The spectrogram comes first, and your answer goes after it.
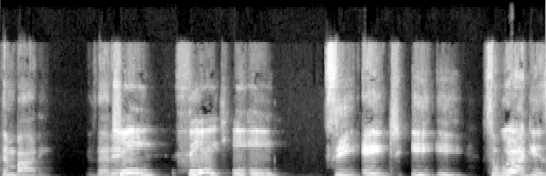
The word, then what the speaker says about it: ZHI: It's Z Bath and Body. Is that it? Chee.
